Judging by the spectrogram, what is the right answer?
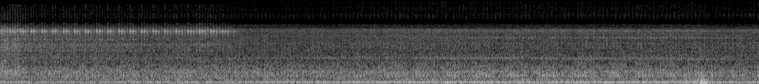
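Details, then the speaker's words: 2006 Audi A4 abandoned about 4 years, just started cold on a spare battery: a fairly steady idle with a faint high whine early on that fades as it warms. The whine is considered normal for a cold start, and it runs fine. "Is that good? Yeah, but that's normal for cars that are just turned on. Whenever you turn on the car for the first time until it heats up, that's what happens."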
